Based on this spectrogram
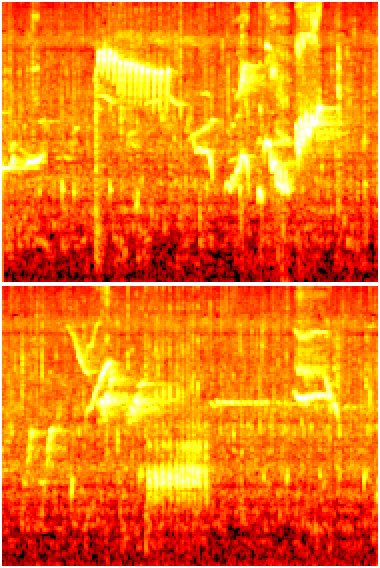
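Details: Bait song from a white-rumped shama to stir captive shamas into singing: sweeping whistles, high rapid trills and a buzzy churring phrase in a lively, irregular sequence.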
